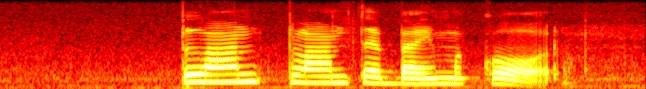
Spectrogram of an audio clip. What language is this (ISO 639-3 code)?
afr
